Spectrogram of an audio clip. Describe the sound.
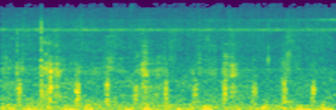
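Running footsteps pound past a pizza parlor in a steady, quick rhythm of many even footfalls over a constant background hiss.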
